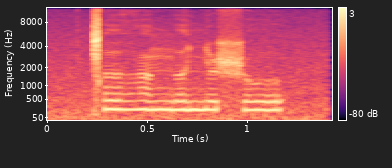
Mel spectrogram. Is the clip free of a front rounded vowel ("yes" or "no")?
no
